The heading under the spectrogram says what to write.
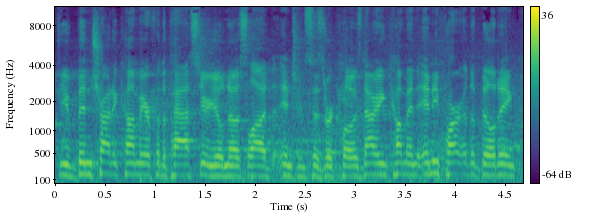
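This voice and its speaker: A man with an American accent and a fairly high pitch, over noticeable background noise. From Colorado. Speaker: TV news reporter and anchor. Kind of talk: live news shot to camera.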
